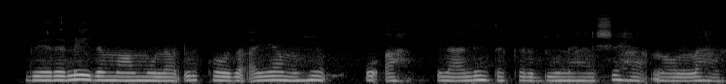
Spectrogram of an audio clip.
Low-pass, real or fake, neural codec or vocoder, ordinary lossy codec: 14.4 kHz; real; none; none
